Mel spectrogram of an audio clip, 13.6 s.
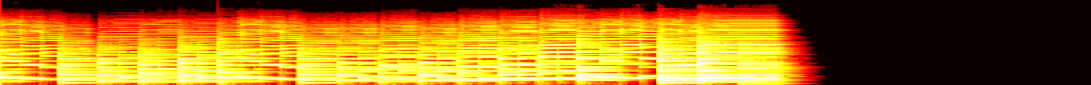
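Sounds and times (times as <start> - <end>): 
clarinet: 0.0 - 10.0.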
